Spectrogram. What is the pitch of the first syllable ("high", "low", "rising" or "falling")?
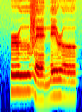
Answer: high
